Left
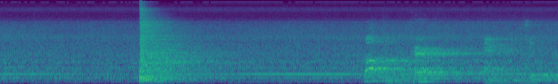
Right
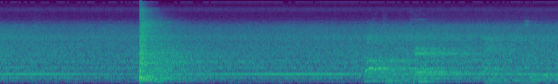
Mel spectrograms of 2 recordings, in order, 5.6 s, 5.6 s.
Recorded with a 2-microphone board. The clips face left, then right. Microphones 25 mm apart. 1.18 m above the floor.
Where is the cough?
I don't hear a cough.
